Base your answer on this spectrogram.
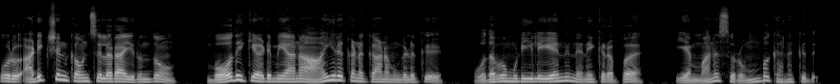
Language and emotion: Tamil, sad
